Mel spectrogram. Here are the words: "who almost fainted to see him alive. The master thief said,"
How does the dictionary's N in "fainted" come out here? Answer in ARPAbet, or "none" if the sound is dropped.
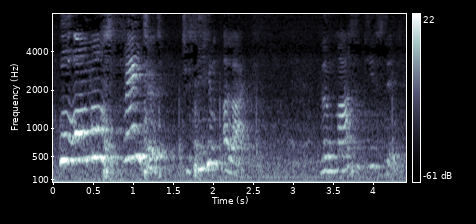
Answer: none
